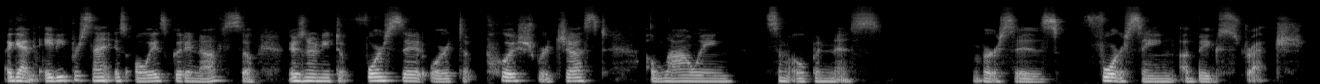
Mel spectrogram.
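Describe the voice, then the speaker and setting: A woman teaching yoga and breathing, giving gentle, soothing, unhurried encouragement as she guides each movement. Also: sits low, steady tone, vocal fry.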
